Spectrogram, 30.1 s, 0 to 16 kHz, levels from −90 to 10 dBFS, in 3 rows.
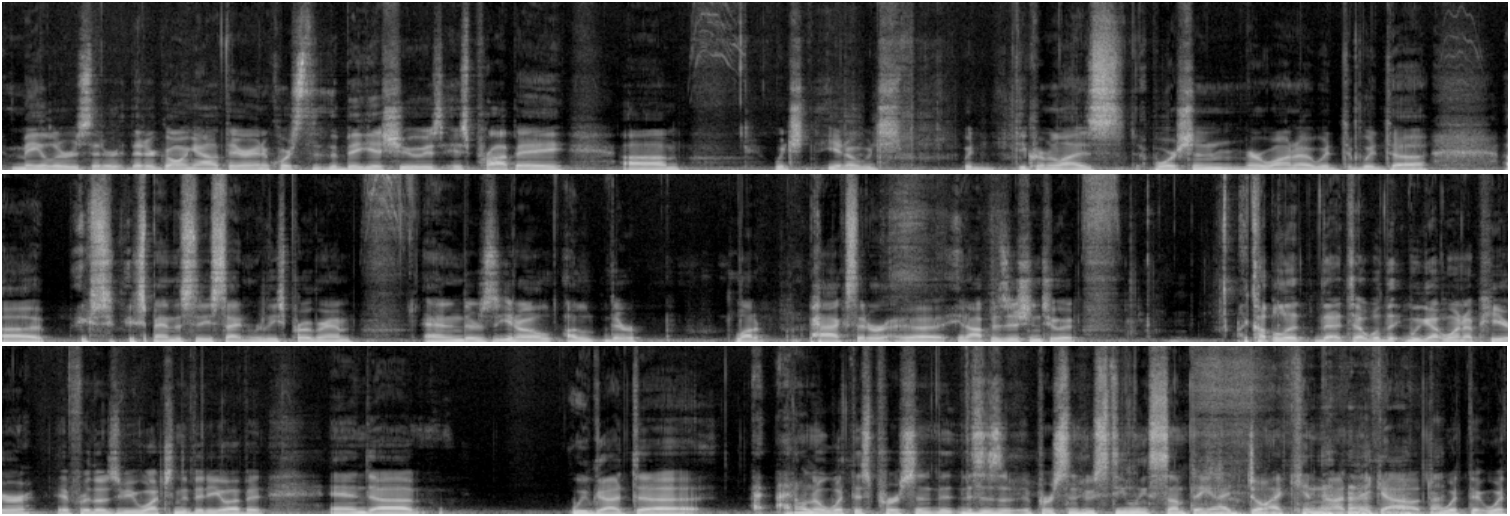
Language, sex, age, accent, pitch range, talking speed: English, male, 30-49, American, 95-110 Hz, 215 wpm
